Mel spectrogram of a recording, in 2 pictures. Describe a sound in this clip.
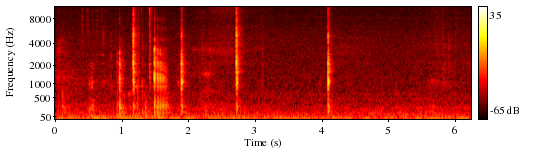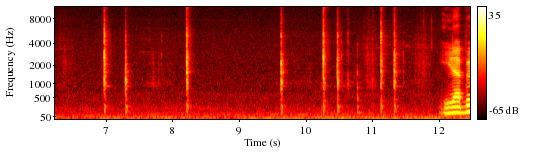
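Buttons on a small controller click as they are pressed.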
